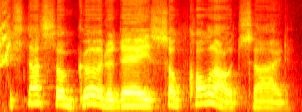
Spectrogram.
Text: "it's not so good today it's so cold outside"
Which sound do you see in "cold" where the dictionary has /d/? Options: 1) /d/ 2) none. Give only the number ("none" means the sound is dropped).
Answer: 2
